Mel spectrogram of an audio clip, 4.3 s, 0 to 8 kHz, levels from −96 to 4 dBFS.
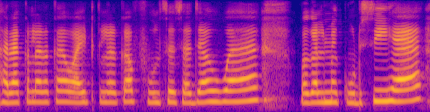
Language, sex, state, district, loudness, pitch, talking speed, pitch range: Hindi, female, Jharkhand, Ranchi, -18 LUFS, 275 Hz, 210 wpm, 265-290 Hz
